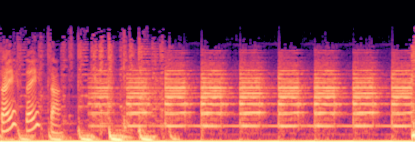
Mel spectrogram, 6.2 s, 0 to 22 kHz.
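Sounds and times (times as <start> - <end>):
speech: 0.0 - 3.3
loud harsh electronic alarm buzzer: 1.3 - 6.2.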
